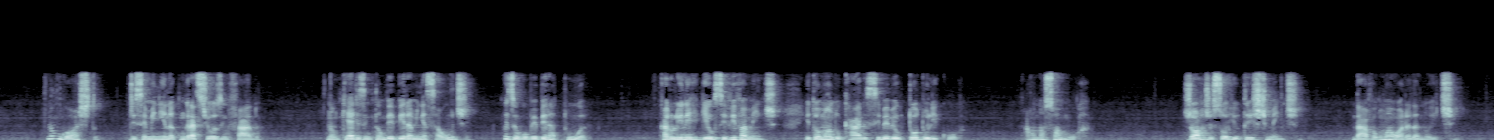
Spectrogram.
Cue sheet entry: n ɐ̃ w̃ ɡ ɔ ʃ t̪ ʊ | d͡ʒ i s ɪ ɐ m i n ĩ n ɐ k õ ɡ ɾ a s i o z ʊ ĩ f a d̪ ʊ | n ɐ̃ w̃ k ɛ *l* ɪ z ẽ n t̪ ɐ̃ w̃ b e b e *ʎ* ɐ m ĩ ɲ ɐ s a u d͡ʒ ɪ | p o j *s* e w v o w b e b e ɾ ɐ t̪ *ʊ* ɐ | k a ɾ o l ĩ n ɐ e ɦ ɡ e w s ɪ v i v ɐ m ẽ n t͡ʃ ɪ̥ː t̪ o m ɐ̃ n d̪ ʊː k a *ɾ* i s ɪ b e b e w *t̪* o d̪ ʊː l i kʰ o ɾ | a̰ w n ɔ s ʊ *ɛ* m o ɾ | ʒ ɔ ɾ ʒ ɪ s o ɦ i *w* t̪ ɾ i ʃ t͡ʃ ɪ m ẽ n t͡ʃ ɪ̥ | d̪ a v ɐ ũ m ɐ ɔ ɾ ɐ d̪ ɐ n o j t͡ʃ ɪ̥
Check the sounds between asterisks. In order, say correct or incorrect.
incorrect, incorrect, incorrect, incorrect, incorrect, correct, incorrect, correct

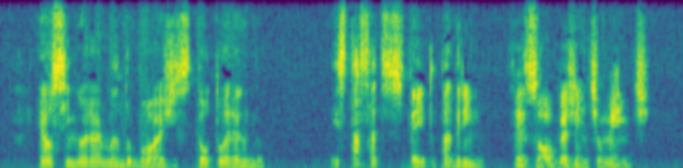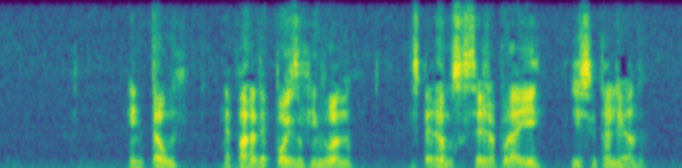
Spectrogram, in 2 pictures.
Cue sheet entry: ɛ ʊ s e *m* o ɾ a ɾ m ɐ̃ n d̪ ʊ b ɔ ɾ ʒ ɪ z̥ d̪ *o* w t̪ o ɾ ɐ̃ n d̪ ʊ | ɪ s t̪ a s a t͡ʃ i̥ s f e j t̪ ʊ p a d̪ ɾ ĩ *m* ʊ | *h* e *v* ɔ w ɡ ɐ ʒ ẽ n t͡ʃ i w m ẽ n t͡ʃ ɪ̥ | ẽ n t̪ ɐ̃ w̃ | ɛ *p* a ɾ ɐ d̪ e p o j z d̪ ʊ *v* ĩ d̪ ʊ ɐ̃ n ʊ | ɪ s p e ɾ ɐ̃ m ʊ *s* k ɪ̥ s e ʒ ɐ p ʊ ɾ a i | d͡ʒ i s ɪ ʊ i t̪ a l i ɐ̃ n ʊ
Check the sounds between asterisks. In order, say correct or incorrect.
incorrect, correct, incorrect, incorrect, incorrect, correct, incorrect, correct

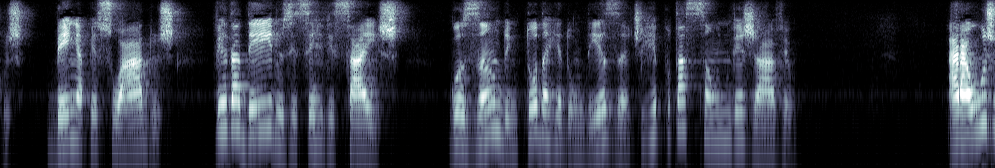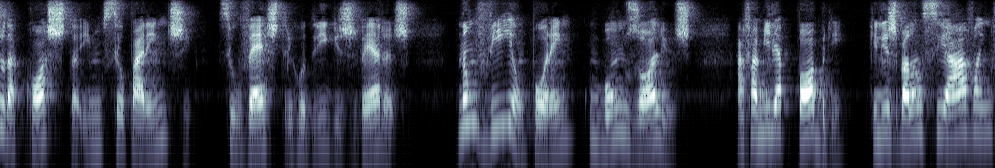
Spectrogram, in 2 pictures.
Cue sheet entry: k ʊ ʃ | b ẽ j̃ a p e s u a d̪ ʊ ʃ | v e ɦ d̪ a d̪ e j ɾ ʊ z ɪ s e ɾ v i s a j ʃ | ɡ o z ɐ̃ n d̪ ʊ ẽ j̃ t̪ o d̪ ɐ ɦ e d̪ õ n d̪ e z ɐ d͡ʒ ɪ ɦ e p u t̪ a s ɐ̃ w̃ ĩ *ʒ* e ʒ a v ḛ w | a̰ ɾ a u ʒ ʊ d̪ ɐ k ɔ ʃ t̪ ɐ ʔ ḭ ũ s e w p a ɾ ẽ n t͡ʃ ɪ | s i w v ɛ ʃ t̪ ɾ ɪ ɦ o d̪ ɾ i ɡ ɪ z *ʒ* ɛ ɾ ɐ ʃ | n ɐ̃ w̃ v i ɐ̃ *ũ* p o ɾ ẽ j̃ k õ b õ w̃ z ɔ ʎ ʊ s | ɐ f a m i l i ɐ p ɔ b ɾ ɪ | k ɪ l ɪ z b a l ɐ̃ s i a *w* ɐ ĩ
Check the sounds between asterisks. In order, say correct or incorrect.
incorrect, incorrect, incorrect, incorrect

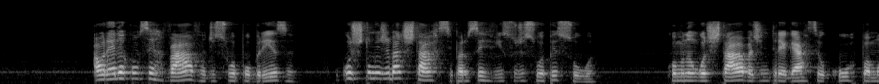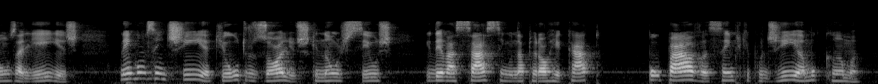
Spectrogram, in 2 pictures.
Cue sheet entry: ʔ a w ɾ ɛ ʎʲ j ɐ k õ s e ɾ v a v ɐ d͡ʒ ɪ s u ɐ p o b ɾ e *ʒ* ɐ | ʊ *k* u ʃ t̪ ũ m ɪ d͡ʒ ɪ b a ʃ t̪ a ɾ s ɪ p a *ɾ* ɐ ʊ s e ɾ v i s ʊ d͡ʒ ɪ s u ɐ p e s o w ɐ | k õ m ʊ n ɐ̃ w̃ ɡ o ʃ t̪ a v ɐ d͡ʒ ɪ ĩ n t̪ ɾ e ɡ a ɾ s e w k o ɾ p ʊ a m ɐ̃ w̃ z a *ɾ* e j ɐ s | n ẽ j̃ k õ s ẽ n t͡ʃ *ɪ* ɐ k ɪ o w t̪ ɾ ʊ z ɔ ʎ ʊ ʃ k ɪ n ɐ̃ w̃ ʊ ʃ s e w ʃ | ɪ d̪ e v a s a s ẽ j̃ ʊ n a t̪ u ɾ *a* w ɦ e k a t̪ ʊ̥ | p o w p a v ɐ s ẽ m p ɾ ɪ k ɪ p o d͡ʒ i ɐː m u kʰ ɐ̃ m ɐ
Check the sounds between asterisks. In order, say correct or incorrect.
incorrect, correct, correct, incorrect, incorrect, correct

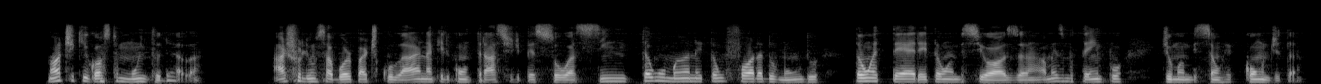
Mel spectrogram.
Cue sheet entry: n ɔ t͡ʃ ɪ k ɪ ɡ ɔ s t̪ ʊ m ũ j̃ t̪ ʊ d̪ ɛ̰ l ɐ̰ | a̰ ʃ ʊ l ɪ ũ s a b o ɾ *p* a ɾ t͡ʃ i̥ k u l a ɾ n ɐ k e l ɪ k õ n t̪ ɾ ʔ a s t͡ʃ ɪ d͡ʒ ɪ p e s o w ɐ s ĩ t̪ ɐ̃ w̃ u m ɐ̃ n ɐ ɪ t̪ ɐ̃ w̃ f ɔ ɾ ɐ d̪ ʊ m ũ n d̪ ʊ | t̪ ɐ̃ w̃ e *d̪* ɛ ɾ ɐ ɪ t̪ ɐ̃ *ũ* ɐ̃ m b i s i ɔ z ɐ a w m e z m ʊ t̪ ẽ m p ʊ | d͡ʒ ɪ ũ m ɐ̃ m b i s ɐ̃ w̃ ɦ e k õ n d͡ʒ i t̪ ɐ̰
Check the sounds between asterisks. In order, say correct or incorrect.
correct, incorrect, incorrect

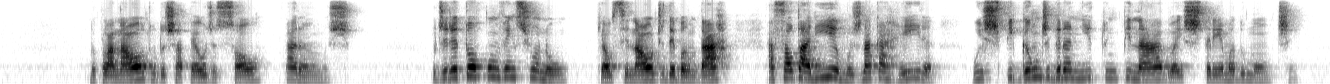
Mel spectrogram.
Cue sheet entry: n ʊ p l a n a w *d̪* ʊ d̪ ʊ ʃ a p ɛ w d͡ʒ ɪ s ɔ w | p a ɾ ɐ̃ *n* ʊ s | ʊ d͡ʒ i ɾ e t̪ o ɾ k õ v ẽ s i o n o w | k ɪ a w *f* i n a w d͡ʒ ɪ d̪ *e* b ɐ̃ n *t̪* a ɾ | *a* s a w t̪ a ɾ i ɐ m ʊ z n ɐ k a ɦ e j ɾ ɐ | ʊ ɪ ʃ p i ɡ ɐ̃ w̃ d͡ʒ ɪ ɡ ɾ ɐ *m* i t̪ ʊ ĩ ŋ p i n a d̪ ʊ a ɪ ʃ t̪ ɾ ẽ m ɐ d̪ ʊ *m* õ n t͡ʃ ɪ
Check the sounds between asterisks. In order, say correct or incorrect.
incorrect, incorrect, incorrect, correct, incorrect, correct, incorrect, correct

